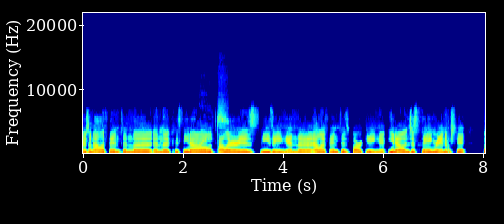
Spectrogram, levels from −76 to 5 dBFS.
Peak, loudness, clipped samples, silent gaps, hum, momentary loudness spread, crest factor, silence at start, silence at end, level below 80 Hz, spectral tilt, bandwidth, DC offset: -4 dBFS; -18 LUFS; under 0.1%; none; none; 4 LU; 14 dB; 0 s; 0.4 s; -62 dBFS; -6.5 dB/octave; 8.4 kHz; under 0.1%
